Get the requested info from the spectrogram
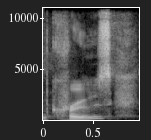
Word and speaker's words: Cruise: It's the last name Cruz, C-R-U-I-S-E.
